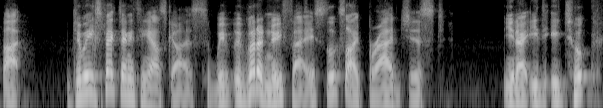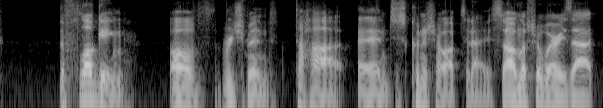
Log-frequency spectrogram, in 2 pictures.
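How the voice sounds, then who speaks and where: A man's voice: fairly low pitch, normal speed, dry recording, studio quality. A young Australian man hosting a casual late-night fantasy football chat, joking and bantering with his guests. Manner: joking, banter-heavy, excitable. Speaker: podcast host.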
